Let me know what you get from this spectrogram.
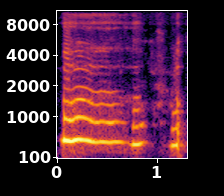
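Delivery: very high, loud falsetto coos. Shown as a demonstration. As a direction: copy the singer's airy top notes. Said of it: "the falsetto of this guy's like".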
